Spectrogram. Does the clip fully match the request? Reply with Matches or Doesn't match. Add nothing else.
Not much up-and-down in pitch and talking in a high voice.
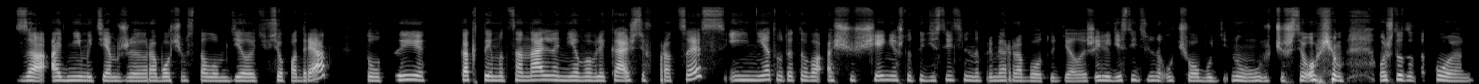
Doesn't match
